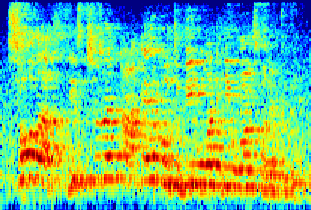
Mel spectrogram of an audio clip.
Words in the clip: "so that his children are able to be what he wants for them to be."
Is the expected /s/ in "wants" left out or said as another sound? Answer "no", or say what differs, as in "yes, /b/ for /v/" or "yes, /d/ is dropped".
no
